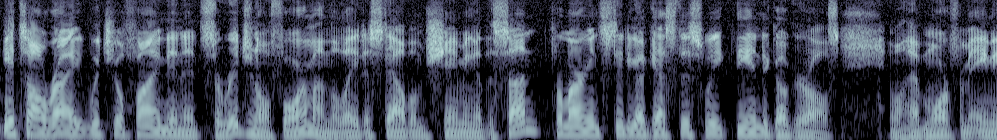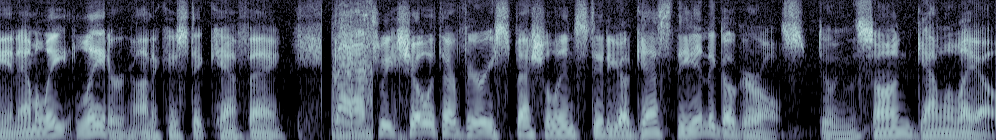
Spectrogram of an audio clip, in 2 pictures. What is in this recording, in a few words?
announcer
